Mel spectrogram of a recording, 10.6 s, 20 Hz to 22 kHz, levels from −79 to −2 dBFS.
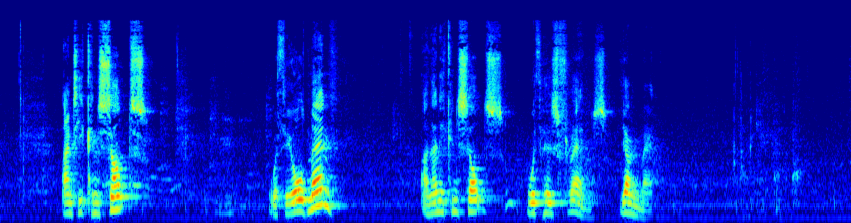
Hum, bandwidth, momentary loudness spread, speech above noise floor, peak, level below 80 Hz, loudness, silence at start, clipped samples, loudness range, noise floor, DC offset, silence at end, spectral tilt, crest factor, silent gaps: none; 16 kHz; 19 LU; 32 dB; -6 dBFS; -78 dBFS; -27 LUFS; 0.25 s; under 0.1%; 7 LU; -59 dBFS; under 0.1%; 0.7 s; -2.5 dB/octave; 24 dB; none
